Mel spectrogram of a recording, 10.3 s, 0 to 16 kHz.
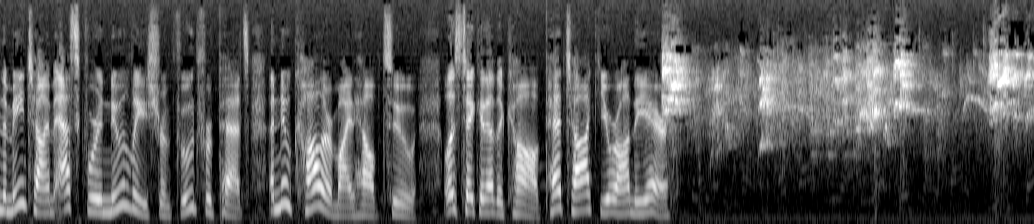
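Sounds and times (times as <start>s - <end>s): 
speech: 0.0s - 7.3s
lovebirds squawking and chirping: 6.6s - 10.3s.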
